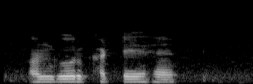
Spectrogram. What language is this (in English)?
Urdu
